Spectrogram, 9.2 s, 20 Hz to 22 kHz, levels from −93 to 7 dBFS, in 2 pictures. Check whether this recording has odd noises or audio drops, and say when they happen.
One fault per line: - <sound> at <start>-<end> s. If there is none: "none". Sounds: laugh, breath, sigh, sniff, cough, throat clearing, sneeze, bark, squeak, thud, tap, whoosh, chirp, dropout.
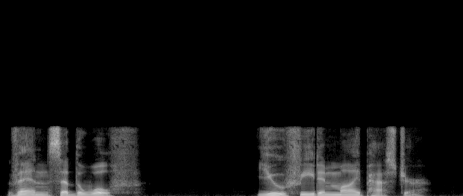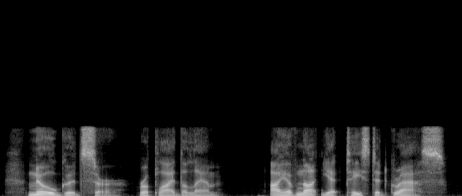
none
